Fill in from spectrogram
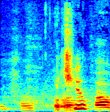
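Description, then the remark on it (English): A single sneeze with a voiced, drawn-out build-up, a sharp breathy burst, and a brief vocal tail. Fairly loud and heard on its own, with no talk over it. “I gotta sneeze.”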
